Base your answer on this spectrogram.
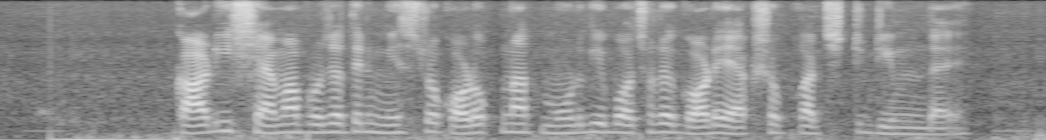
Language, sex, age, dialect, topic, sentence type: Bengali, male, 18-24, Standard Colloquial, agriculture, statement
